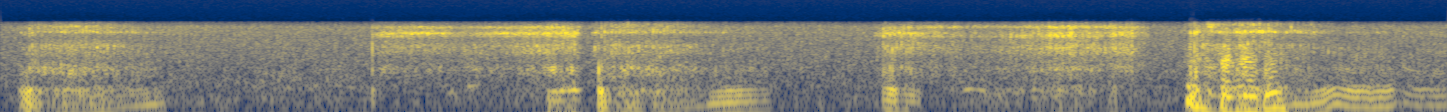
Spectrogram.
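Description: Repeated low rumbling, snorting breath sounds in long stretches over a steady hiss: snoring.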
